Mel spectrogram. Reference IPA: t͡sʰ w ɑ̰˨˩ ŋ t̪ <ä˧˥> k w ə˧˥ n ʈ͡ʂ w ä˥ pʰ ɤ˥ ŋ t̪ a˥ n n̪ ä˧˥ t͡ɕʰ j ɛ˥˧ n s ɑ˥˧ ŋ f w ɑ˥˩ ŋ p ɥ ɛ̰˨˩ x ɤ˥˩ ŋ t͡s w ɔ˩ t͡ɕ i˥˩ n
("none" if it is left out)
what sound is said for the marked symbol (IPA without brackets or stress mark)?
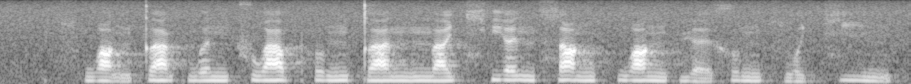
ä˥˩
